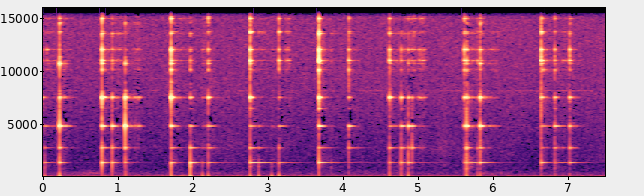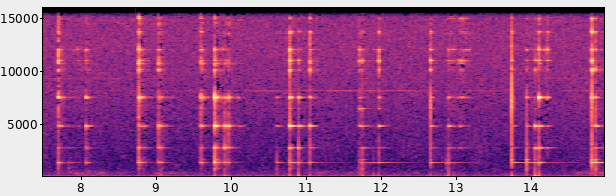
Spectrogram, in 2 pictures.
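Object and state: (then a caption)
Stemmed glass goblet. An empty, hollow clear glass goblet with a short stem is held in hand and tapped on its bowl with long red nails. The result is a run of irregular, bright clinks, each with a clear ringing tone around 1350 Hz and high overtones that fade quickly. The clinks sit over a faint low background hum.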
